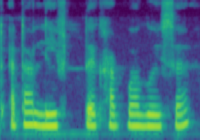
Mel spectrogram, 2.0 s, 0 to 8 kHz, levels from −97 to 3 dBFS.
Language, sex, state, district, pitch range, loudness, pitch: Assamese, female, Assam, Kamrup Metropolitan, 205-215 Hz, -16 LUFS, 210 Hz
